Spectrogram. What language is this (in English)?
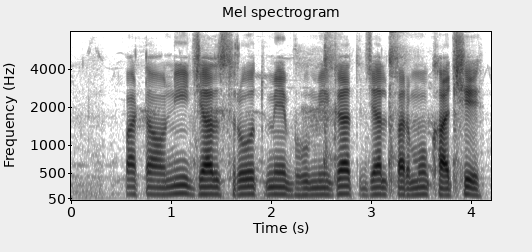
Maithili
